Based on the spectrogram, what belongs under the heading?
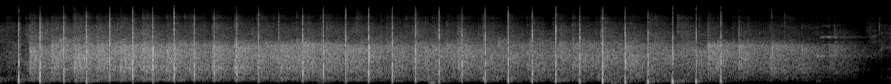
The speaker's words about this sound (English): And I think we owe them a round of applause.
